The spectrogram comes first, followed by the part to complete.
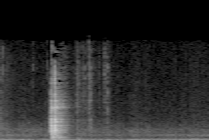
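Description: A heavy metal weight set down on the end of a thin clamped steel strip: a single sharp clack about half a second in.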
